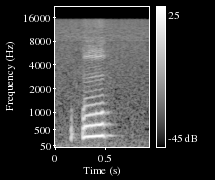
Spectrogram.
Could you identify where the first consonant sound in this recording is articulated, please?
glottal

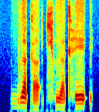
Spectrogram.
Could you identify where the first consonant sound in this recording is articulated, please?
labial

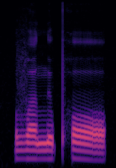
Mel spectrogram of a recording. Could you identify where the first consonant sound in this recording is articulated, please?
labial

